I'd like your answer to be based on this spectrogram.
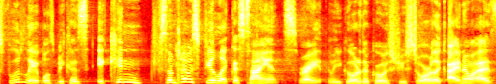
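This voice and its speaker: Lively intonation marks a woman's fairly quick speech, delivered at a medium pitch with an American accent. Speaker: dietitian. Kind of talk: workshop talk. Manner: loud.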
